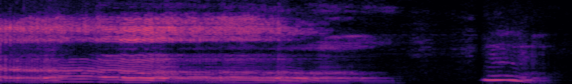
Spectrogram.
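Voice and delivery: knowing oh. Real, not acted. Her reaction to the flirting.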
